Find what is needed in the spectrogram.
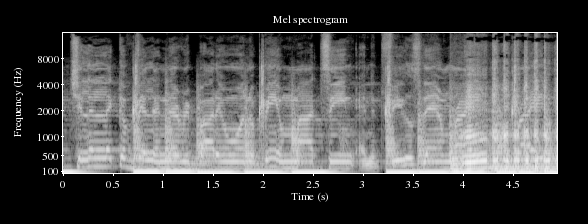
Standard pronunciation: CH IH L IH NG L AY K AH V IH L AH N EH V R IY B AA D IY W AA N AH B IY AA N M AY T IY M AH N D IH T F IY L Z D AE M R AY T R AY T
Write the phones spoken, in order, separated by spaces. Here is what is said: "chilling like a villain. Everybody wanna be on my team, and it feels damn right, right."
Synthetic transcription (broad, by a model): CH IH L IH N L AY K AH V IH L AH N EH V R IY B AA D IY W AA N AH B IY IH N M AY T IY M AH N IH T F IY L Z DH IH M R AY T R AY T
